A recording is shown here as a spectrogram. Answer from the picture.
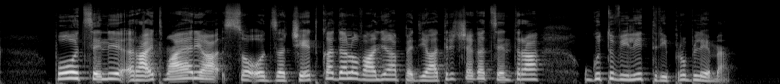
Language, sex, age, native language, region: Slovenian, female, 18-29, Slovenian, Drava region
